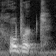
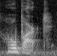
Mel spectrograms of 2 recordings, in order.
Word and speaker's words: Hobart: got an email that they didn't call it hobart they called it hobert well it's spelled hobart so down here we called it hobart it might be hobart up north but it's hobart down here so he had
